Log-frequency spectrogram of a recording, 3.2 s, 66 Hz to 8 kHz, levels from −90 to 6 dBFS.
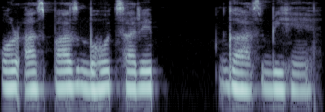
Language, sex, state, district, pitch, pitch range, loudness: Hindi, female, Arunachal Pradesh, Lower Dibang Valley, 190 Hz, 180-195 Hz, -19 LUFS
